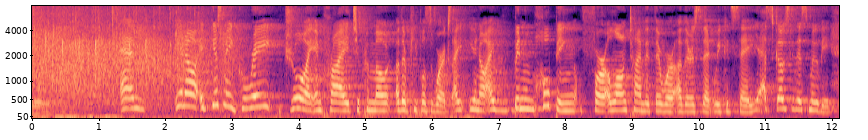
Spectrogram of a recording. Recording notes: Live at our SupChina Women’s Conference on May 14 in New York City. Live at our SupChina Women’s Conference on May 14 in New York City.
